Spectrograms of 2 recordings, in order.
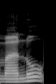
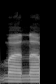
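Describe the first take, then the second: First: The word ends in a u vowel. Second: The word ends in an a vowel. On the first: "tidak manu"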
